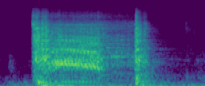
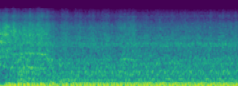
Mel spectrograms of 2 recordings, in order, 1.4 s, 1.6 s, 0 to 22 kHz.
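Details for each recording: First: 1979 Chevrolet C10 sitting for years, fuel line disconnected: starter cranks half a second then stops with dull thunk; Bendix engagement or flywheel issue suspected, not confirmed. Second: 1979 Chevrolet C10, probably 350 V8, first start in years after fuel pump issues: deep even V8 burble at idle, short rev blip, then shutdown; healthy running.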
